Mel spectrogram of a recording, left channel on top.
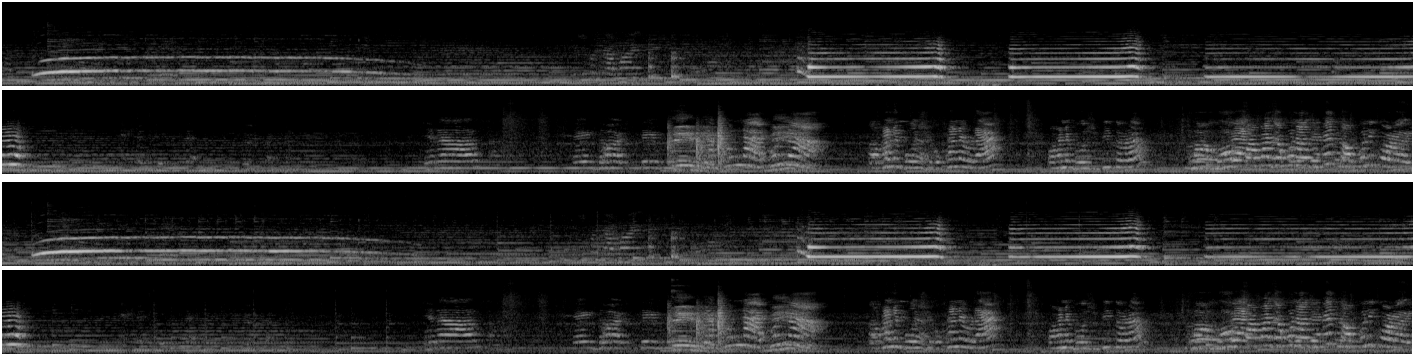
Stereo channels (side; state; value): both; normal; correlation 0.66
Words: ওখানে বসবি তোরা, মামা যখন আসবে তখনই করাই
